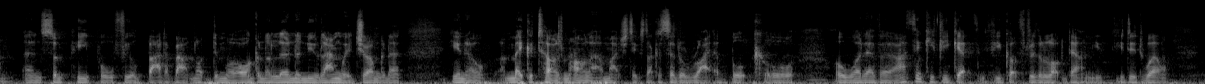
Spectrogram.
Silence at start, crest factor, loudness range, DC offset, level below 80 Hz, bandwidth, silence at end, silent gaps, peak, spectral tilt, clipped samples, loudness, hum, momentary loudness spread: 0 s; 22 dB; 3 LU; under 0.1%; -42 dBFS; 16 kHz; 0 s; none; -12 dBFS; -5 dB/octave; under 0.1%; -34 LUFS; none; 8 LU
